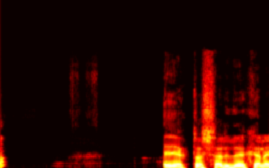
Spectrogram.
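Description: A man speaking Bengali. About a second in there is a short gap in his talk holding only a faint rustle of sari fabric being spread out, and then the speech resumes.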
